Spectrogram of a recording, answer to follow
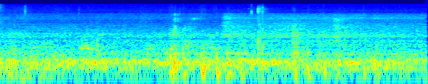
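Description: Steady low rumbling noise with a faint hiss and a few soft clicks, with no voice.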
